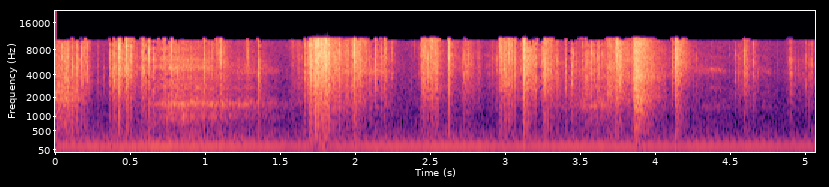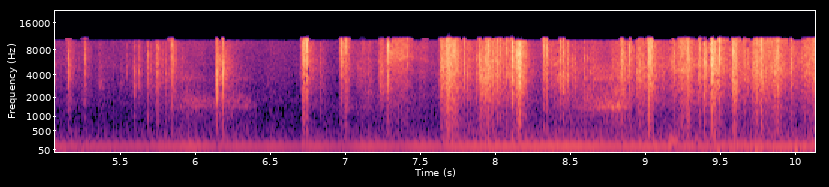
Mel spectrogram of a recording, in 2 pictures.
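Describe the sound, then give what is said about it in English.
Dice clatter and click as a hand rummages through a bag full of them. Irregular bursts of rattling are broken by short quiet gaps over a low, steady hum. “So many dice in this bag, it's hard to pick out the eights.”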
